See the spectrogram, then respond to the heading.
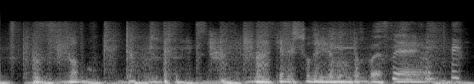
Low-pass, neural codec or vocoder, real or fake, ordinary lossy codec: none; codec, 16 kHz, 0.5 kbps, FunCodec, trained on Chinese and English, 25 frames a second; fake; none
